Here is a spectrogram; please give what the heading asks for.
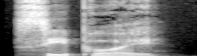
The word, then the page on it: sepoy: British English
